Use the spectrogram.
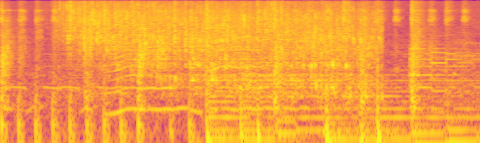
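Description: Vegetable stock with crushed root vegetables draining through, a steady pouring and splashing of liquid into a sink or pot, close and fairly loud, with no talk.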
